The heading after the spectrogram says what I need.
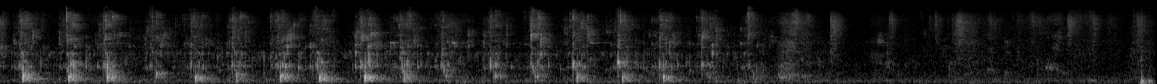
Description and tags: Dog Drink 1
A dog (a male black Labrador Retriever) laps some water.
water, dog, drinking, lap, drink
